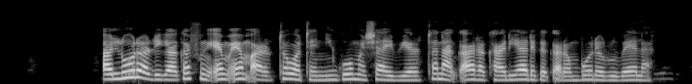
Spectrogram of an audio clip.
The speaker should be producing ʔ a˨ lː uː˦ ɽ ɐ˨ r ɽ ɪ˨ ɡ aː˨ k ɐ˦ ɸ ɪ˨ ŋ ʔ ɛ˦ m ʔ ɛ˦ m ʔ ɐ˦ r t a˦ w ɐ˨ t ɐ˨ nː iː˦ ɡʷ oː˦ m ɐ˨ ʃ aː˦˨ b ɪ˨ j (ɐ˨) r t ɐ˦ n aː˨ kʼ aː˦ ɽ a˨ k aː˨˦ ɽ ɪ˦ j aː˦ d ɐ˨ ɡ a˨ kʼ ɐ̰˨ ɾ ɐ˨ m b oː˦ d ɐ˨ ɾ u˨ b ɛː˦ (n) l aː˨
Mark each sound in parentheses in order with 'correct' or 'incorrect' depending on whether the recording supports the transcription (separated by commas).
incorrect, incorrect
